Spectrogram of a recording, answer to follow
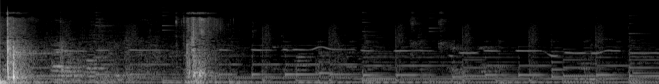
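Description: Two loud plastic knocks or cracks, one right at the start and one about two seconds in, as a large plastic toy surprise egg is forced open, over steady background music.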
